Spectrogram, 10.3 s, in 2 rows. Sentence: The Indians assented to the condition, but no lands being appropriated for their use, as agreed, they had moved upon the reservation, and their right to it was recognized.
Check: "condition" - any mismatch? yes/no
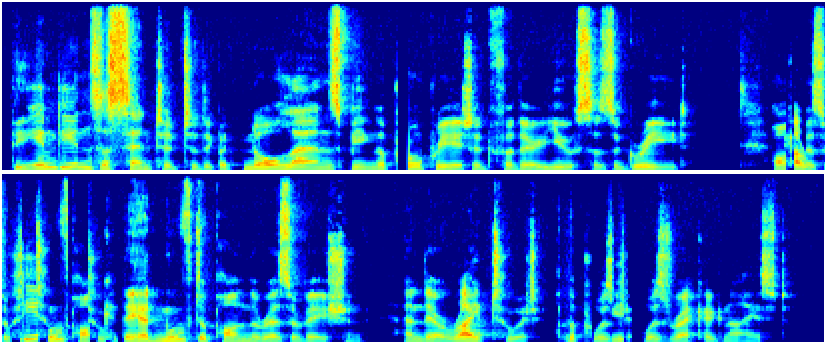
yes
